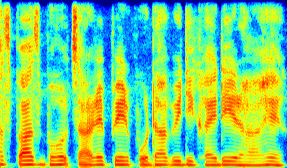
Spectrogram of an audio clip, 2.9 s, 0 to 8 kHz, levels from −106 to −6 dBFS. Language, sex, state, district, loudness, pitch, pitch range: Hindi, female, Arunachal Pradesh, Papum Pare, -16 LUFS, 175 Hz, 170-180 Hz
